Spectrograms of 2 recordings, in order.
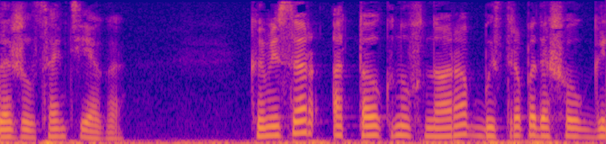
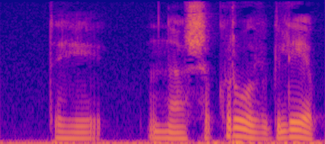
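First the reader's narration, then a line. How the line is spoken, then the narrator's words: Whisper. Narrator (Russian): прошептал Нур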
